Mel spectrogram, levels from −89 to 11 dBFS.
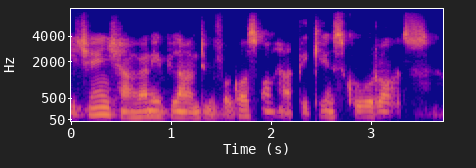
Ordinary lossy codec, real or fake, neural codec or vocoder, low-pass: none; fake; codec, 16 kHz, 2 kbps, X-Codec, HuBERT features, trained on LibriSpeech; 7.2 kHz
